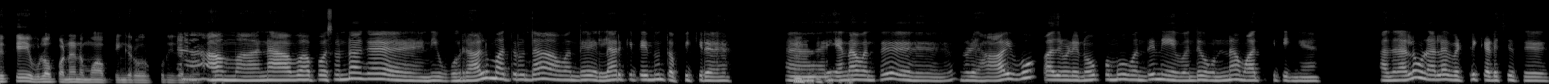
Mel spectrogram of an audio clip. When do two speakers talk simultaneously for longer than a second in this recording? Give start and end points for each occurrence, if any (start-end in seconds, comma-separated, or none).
none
